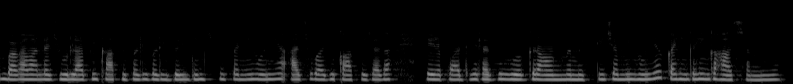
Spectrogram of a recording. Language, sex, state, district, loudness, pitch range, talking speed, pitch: Hindi, female, Bihar, East Champaran, -39 LUFS, 225-235 Hz, 235 wpm, 230 Hz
